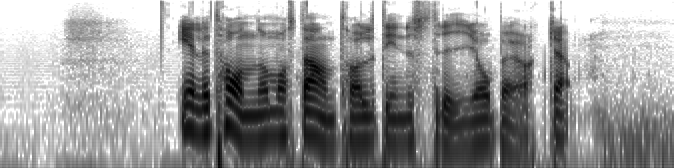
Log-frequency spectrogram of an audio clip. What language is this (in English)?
Swedish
